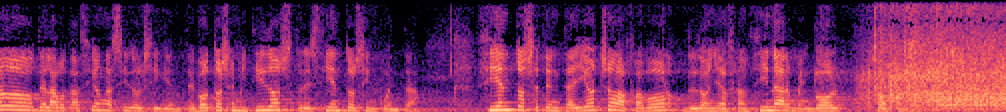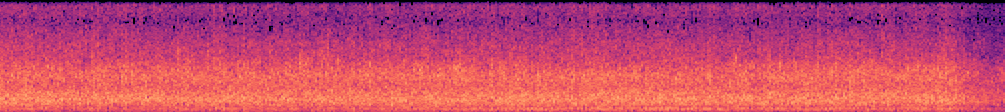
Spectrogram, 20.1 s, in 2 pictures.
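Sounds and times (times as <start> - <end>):
speech: 0.3 - 9.4
applause from parliament benches: 8.5 - 20.1.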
